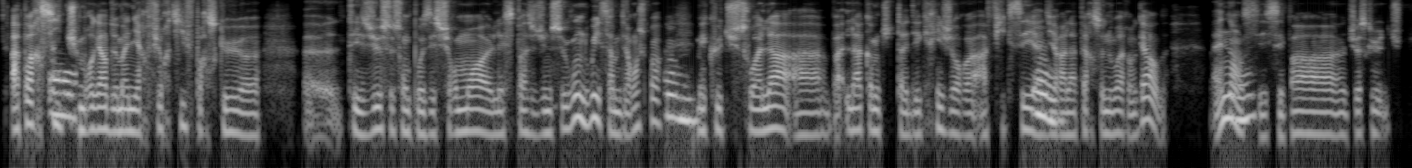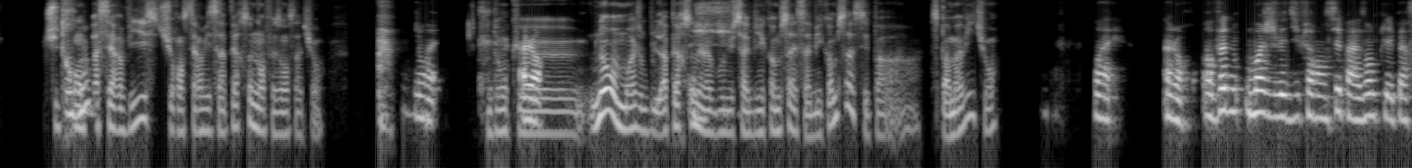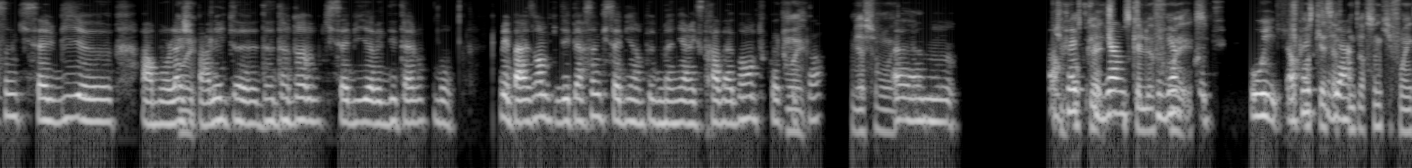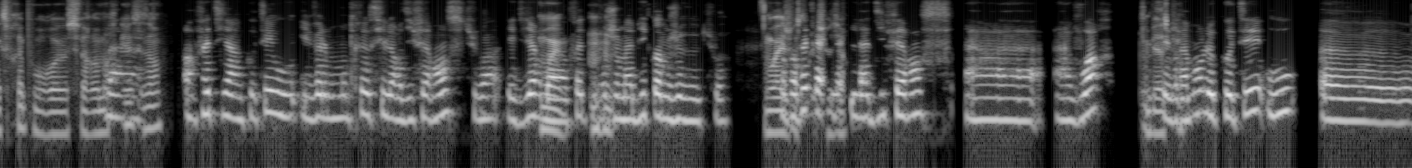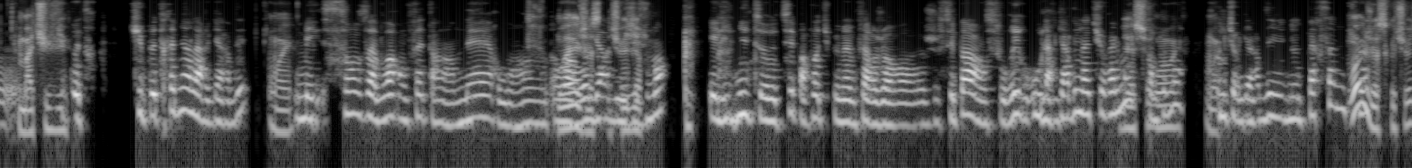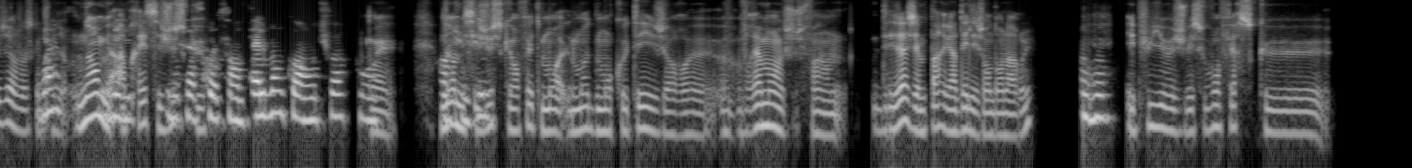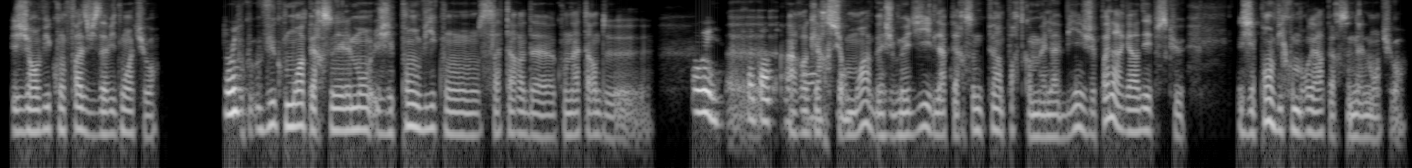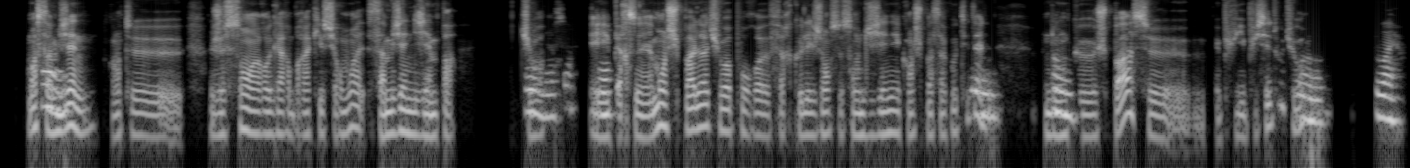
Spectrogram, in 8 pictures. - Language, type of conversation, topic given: French, unstructured, Accepteriez-vous de vivre sans liberté d’expression pour garantir la sécurité ?
- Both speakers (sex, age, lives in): female, 35-39, France; male, 30-34, France
- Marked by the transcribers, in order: stressed: "si"; throat clearing; cough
